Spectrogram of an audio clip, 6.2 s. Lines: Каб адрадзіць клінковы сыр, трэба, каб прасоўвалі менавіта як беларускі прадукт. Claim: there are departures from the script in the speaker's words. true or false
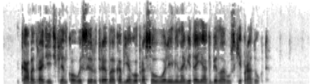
true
